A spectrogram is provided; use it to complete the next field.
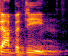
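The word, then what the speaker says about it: abrdn: life aberdeen has rebranded it's now called abdomen it's like no it's still pronounced aberdeen stephen bird uh is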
